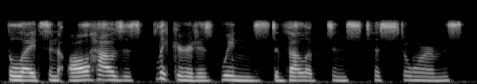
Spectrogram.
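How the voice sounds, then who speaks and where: A woman's voice: mid-range voice, no echo, poor audio. A woman reading fan fiction aloud as an amateur storyteller and narrator.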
